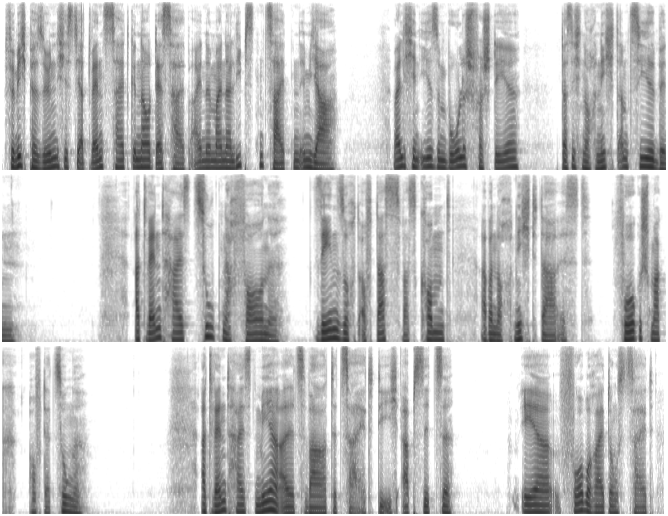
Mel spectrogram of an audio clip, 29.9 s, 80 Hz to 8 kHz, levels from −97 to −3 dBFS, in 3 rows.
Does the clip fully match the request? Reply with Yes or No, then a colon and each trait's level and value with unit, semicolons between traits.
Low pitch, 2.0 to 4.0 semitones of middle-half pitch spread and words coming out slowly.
Yes: low, 120 Hz; average, 3.5 semitones; slow, 115 wpm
